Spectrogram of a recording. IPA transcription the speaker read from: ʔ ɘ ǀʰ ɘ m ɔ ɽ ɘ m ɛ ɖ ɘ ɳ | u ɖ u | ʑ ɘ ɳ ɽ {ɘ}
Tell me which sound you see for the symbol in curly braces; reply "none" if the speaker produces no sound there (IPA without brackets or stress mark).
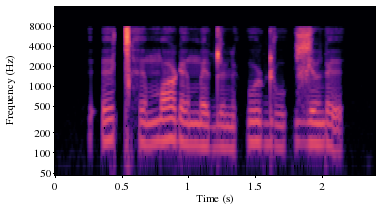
ɘ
